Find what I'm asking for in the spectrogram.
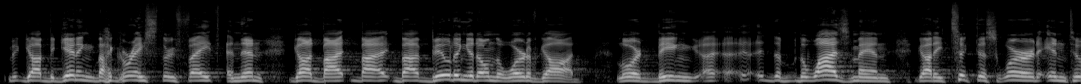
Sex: male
